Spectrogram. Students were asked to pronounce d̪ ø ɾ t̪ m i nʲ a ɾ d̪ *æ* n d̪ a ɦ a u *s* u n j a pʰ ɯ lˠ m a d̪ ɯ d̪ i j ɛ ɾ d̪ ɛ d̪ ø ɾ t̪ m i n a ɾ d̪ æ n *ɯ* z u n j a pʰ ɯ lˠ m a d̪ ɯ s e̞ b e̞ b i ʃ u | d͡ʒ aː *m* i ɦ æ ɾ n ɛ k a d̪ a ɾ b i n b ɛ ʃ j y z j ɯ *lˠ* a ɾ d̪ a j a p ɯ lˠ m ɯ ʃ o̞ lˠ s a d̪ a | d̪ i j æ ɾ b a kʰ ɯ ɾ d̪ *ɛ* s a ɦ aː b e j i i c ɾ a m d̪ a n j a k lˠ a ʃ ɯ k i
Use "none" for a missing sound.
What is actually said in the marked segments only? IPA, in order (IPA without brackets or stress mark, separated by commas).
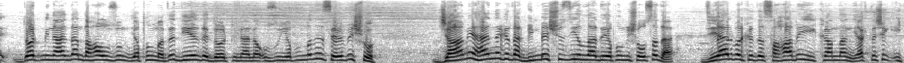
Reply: æ, z, u, m, lˠː, a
